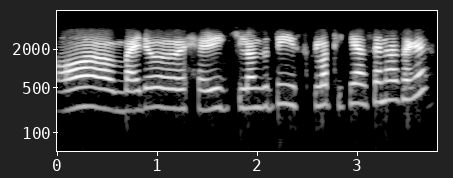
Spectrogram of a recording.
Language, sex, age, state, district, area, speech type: Assamese, female, 30-45, Assam, Dhemaji, urban, conversation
